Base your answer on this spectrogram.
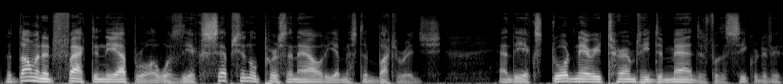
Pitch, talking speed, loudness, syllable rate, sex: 110 Hz, 190 wpm, -20 LUFS, 6.6 syllables/s, male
